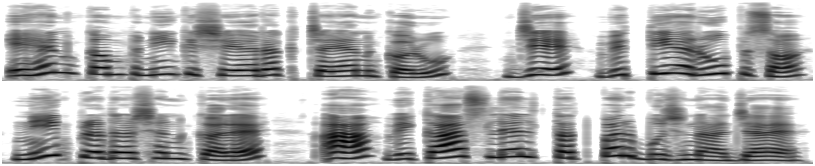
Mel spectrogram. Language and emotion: Maithili, neutral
